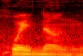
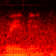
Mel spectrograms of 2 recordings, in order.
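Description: First: The name is said with Chinese-like sounds. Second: The name is said with English-like sounds. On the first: The speaker calls it right. "I should pronounce it correctly" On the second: The speaker calls it wrong. "rather than"

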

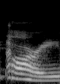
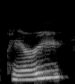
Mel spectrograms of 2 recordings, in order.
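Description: First: It uses the speaker's own regional vowel. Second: It uses the vowel typical of Ohio speakers. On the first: "I say PARI" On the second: "everybody in Ohio says like PERI"

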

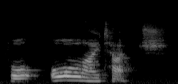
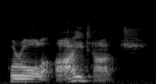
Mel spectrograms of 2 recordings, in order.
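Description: First: The word all carries the stress. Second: The word I carries the stress. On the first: The focus is on every single thing touched. The speaker calls it right. "So that emphasizes all, every single thing" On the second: The focus is on who does the touching. The speaker calls it wrong. "not the subject I"

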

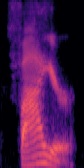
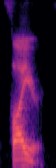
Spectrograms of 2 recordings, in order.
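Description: First: Fire is said with a full, standard vowel. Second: Fire is said shortened, Pennsylvania-style.

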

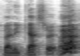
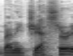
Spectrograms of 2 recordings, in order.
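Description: First: The G is hard, like in go. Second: The G is soft, like a J.

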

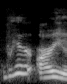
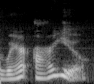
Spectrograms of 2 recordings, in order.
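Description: First: It is said in an angry, scolding tone. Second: It is said in a gentle, longing tone.

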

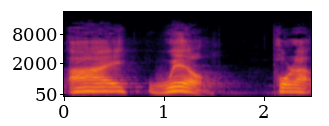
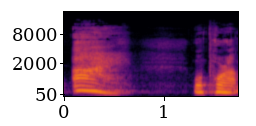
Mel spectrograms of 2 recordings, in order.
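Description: First: The word "will" carries the main stress. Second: The word "I" carries the main stress. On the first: It is certain to happen. "It is going to happen" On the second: God alone is the one who does it. "Who's going to do it? God"

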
